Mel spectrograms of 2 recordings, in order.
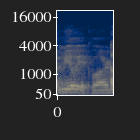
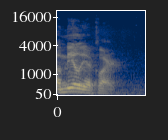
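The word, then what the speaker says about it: Emilia Clarke: It's Emily Clark. – Yeah, Amelia Clark. – Amelia Clark.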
